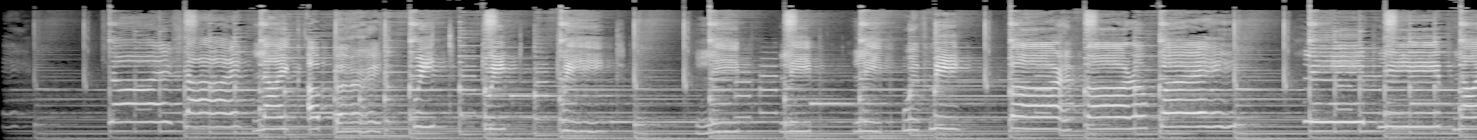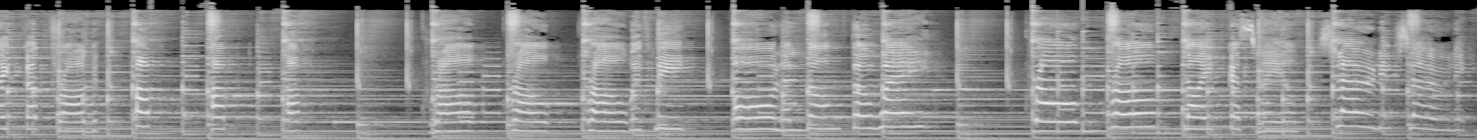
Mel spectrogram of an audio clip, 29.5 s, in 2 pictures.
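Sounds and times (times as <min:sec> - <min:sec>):
spring animals children's action song: 0:00.0 - 0:29.5.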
